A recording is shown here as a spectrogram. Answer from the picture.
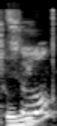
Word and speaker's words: tulle: wire, and then added tulle. Is that how you say it? Like tulle? Yeah.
